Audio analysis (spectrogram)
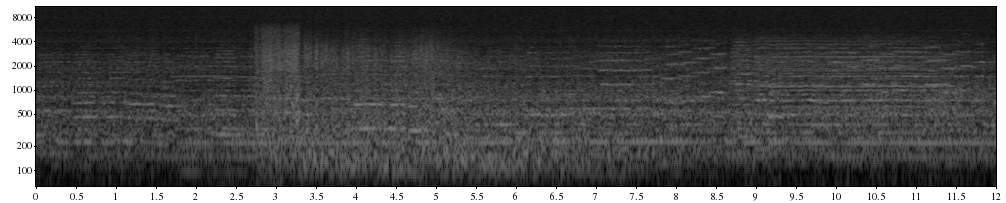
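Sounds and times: orchestral music: 1.8s - 12.0s
explosion blast: 2.7s - 7.8s.

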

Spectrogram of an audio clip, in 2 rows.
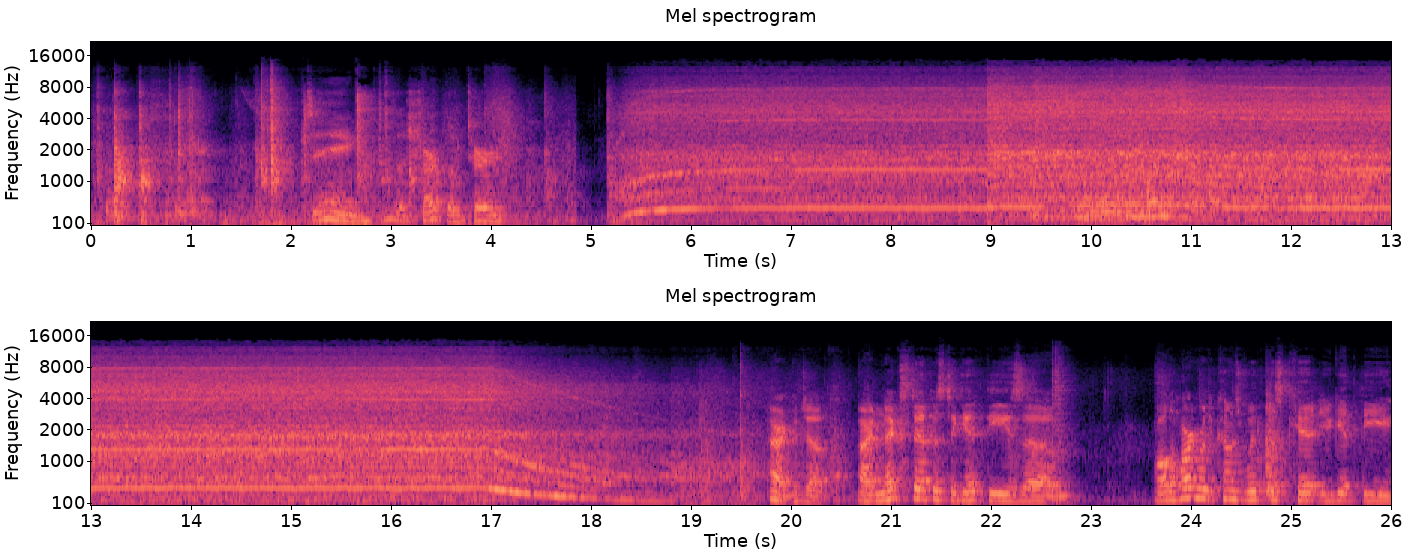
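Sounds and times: vacuum sucking up metal shavings: 5.2s - 18.6s
shop vacuum motor running: 5.2s - 20.1s.

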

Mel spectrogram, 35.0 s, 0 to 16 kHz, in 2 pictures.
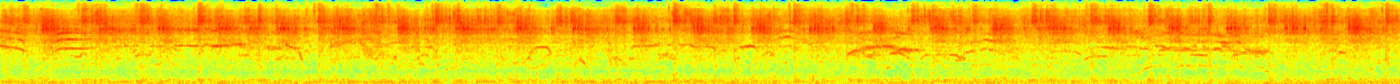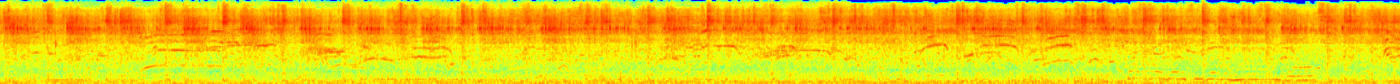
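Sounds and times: loud fairground music: 0.0s - 35.0s
riders shouting and shrieking: 0.0s - 35.0s.

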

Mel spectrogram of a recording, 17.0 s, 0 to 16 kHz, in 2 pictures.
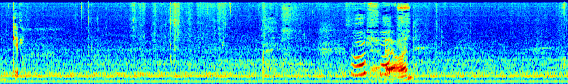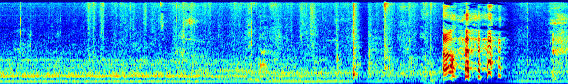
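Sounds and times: appliance motor humming: 0.0s - 17.0s.

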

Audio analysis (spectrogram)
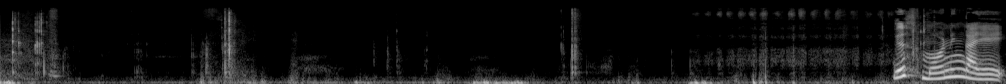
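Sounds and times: pencil scribbling on paper: 6.9s - 9.4s.

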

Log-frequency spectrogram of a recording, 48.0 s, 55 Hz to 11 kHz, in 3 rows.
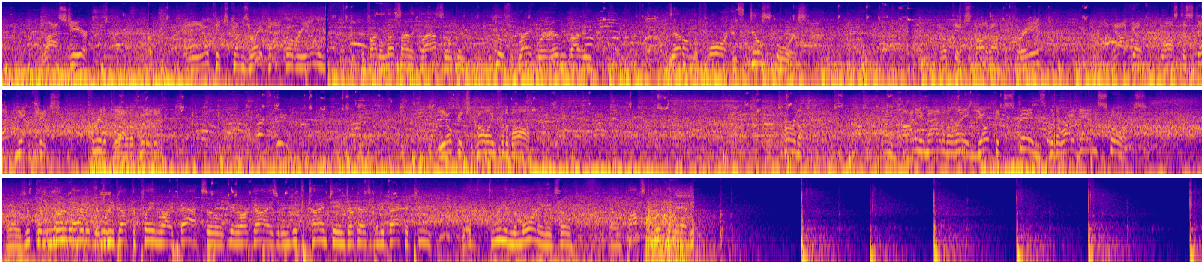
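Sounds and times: arena crowd noise: 0.0s - 42.2s
sneaker squeak: 4.4s - 5.2s, 11.1s - 12.3s, 19.4s - 21.7s, 25.6s - 26.5s, 27.1s - 28.1s, 34.2s - 37.2s.

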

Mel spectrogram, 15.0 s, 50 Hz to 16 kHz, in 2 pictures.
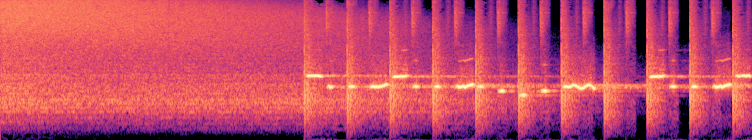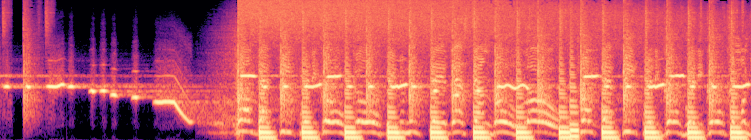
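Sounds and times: noise sweep: 0.0s - 5.0s, 9.4s - 15.0s
whistled melody: 3.0s - 15.0s.

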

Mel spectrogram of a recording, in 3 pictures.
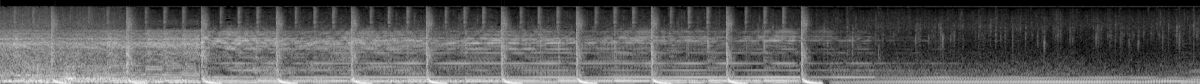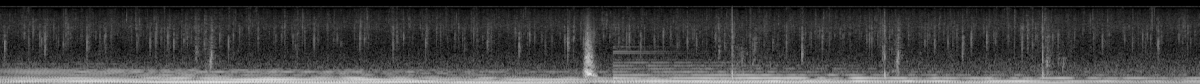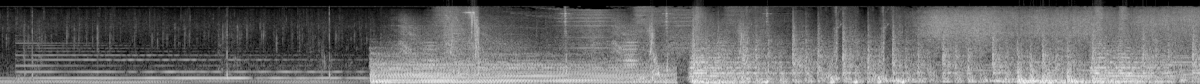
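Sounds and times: sharp hit: 0.0s - 3.0s, 27.7s - 36.0s
low synth drones and chords: 0.0s - 36.0s
short drip-like ticks: 5.0s - 27.8s.

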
